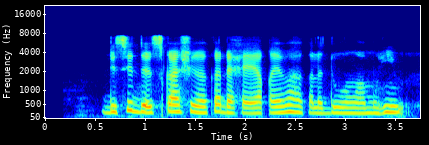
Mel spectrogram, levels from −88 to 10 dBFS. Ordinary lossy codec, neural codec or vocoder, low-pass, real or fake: none; none; 7.2 kHz; real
